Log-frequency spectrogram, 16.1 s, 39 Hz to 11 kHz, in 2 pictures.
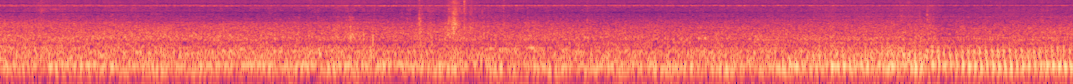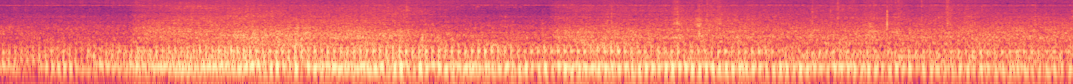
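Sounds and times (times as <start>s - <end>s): engine running: 6.0s - 16.0s.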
